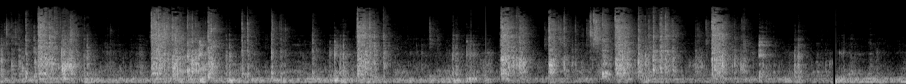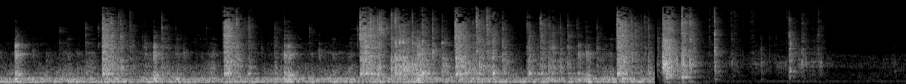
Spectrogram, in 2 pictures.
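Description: Glass marbles rolling down a wavy-grooved wooden marble-run track with a steady rumble, clicking and clacking against each other and against a plastic toy airplane's cargo hold. The rolling stops near the end, leaving a few scattered clicks.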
